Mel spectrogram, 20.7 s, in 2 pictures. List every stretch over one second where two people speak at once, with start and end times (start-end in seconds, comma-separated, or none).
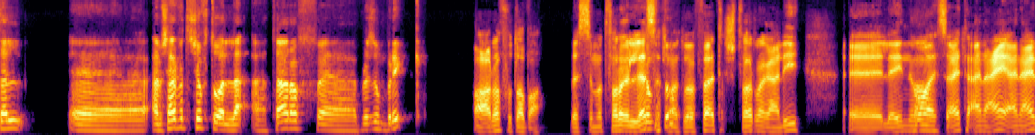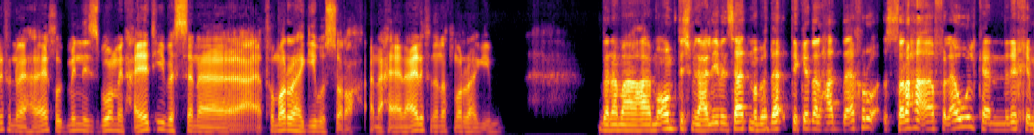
none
